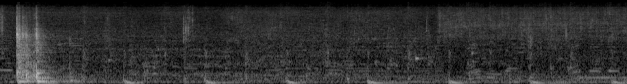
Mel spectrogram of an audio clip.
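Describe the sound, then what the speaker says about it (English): Cold tap water runs steadily over freshly cooked rice for tahchin, a continuous splashing stream with a sharper burst of spray near the start. "Use the cold water to rinse it."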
